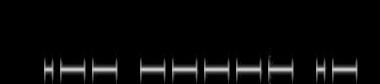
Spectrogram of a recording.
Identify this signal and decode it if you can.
Morse code, heard as a keyed tone, about 15 wpm, 700 Hz. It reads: W0A
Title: USA Call Signs - 8x Character Spacing - 15wpm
